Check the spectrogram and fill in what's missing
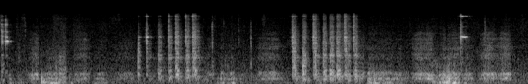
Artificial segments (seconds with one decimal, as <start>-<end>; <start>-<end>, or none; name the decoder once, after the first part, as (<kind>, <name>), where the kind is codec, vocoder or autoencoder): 0.0-5.3 (vocoder, BigVGAN v2)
